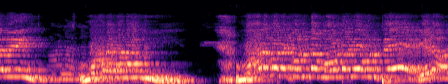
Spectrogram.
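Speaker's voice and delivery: loud, high, driving sermon cadence; fiery preaching. Acted. Preacher rousing the congregation about being used, fiery preaching. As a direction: preach it out to the back rows.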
